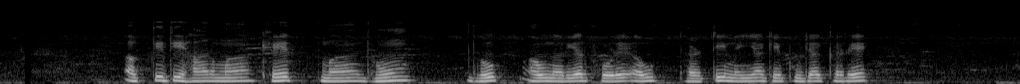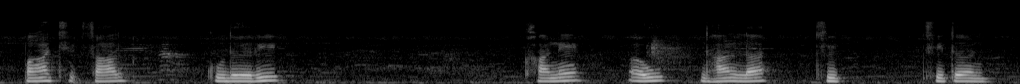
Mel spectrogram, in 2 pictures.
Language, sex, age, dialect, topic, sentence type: Chhattisgarhi, male, 18-24, Western/Budati/Khatahi, agriculture, statement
